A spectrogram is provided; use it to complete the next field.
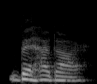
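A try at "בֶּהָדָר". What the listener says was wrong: Behadar, that was too short.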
